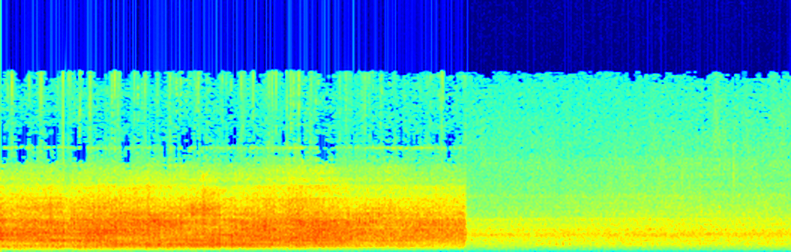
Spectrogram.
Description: A truck engine is idling in a low frequency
